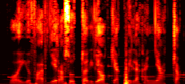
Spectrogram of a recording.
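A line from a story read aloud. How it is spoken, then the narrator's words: Muttering. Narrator (Italian): borbottava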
